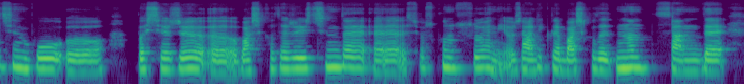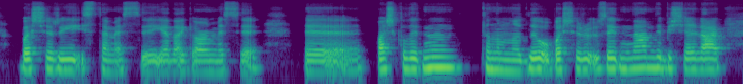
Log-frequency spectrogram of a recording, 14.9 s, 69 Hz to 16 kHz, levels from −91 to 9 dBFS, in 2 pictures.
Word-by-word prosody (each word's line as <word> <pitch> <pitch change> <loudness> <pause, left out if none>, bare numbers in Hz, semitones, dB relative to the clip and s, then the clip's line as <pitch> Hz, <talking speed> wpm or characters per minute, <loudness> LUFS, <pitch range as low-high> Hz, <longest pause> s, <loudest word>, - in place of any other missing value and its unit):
için 205 -2 -1
bu, 185 -1 +4
ııı, 155 +1 -1 0.3
başarı, 180 +1 +1
ııı, 155 -1 0
başkaları 185 +3 0
için 195 +2 +2
de, 200 -2 0
eee, 160 0 -1
söz 200 -1 -12
konusu, 200 -1 -2
hani, 190 -5 -4
özellikle 180 +1 -1
başkalarının 190 +4 +2
sende 165 -3 0 0.3
başarıyı 175 0 +2
istemesi 170 0 -6
ya 160 +1 -1
da - - 0
görmesi, 160 +4 -3 0.4
eee, 160 +3 -1
başkalarının 195 +3 +3 0.2
tanımladığı 180 -1 +2
o 170 - +2
başarı 175 +1 +1
üzerinden 195 +1 +1
de 195 -1 0
bir - - 0
şeyler, 180 -1 +1
180 Hz, 115 wpm, -23 LUFS, 165-195 Hz, 0.4 s, bu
